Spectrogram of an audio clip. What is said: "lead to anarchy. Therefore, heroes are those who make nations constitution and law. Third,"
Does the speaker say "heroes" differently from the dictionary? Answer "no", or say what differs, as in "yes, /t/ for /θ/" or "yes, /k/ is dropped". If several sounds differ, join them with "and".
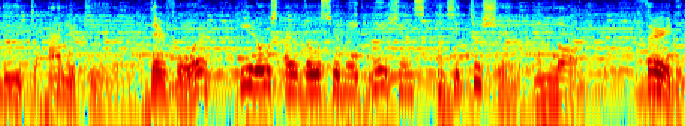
yes, /s/ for /z/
